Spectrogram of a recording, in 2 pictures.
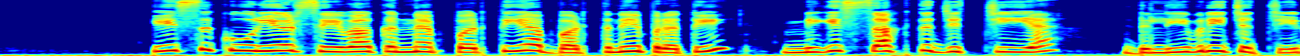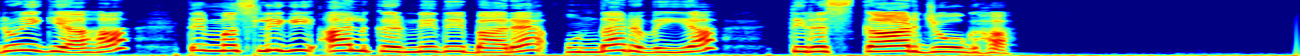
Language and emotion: Dogri, disgusted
